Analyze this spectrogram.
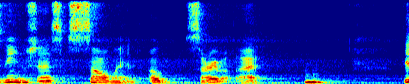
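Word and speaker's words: Samhain: from Irish GIC and it's and is correctly pronounced in English as saan oh sorry about that the 's title is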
